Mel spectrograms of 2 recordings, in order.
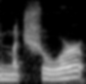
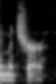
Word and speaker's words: mature: This word mature, there's two ways to pronounce it. You can say mature or you can say mature. I think both are correct.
